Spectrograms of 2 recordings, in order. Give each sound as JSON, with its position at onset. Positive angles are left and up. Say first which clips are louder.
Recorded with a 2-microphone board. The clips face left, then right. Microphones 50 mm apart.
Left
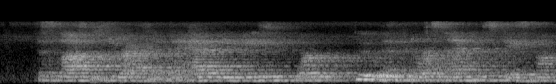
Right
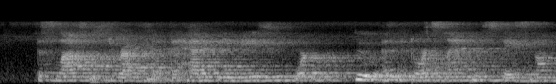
{"t": 0.4, "sound": "a woman speaking", "louder": "right 1 dB", "side_deg": -45, "distance_m": 2.5}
